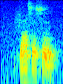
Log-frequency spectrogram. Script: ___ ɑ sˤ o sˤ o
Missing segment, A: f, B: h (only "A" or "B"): A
